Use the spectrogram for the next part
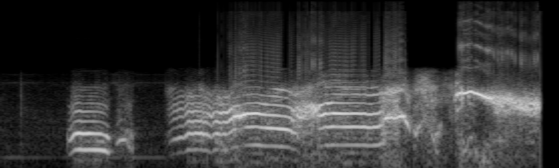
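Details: Baby girl being rocked, startled by a sudden loud sneeze from the adult holding her: loud, high-pitched wailing cry in sustained bursts with short catches of breath.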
